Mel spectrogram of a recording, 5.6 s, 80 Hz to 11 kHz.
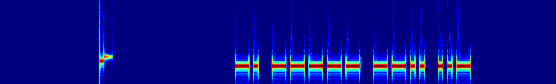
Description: Morse code, heard as a keyed tone, about 26 wpm, 700 Hz. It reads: N0ZU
